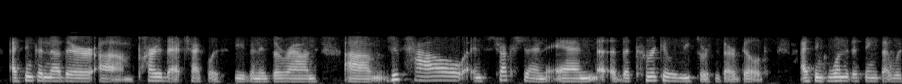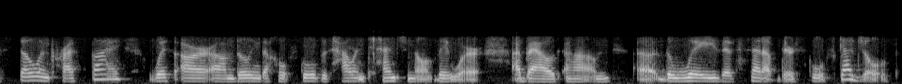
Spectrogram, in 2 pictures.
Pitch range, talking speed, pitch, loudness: 140-175 Hz, 185 wpm, 150 Hz, -21 LUFS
